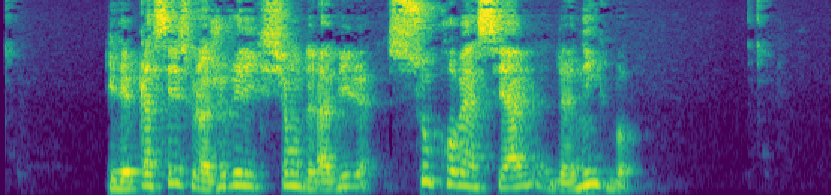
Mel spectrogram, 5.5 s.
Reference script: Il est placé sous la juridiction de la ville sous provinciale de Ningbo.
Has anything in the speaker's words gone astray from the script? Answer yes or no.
no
